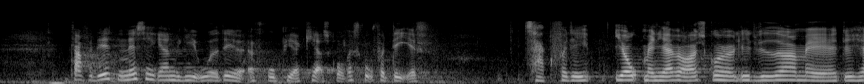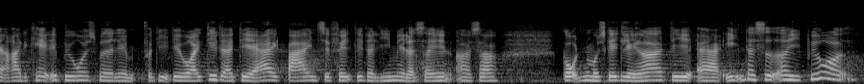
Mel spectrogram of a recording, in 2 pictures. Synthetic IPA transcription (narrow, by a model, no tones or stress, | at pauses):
t͡sʰɑ̈ɡ̥fɒ̽d̥e̝d̥enːesd̥əjäɡ̥æɐnəʋe̝ɡ̥ḭːuɐ̰ðˠd̥e̝æɐfʁupʰe̝ɐkʰæɐ̰sɡ̥o̰ʋæɐsɡ̥o̝̰ːfɒd̥e̝̰ːef | t͡sʰɑ̈ɡ̥fɒ̽d̥e̝jo̝ʊmenjɑ̈ɪʋe̝ɒ̽sə̥ɡ̥ɔ̽le̝d̥ʋið̞ˠɐːmed̥e̝ɦeɐ̰ʁɑ̈d̥ikʰɛ̰ːləb̥yʁɔsmeð̞ˠlem̰fɒ̽d̥ḭːd̥e̝æjo̝ʁeɡ̥̚d̥id̥æd̥e̝æɐe̝ɡ̥əb̥ɑ̈ːe̝nt͡sʰe̝lfel̰d̥id̥æliːmel̰ɐsɑ̈ɪe̝n̰ɒ̽sɒ̽ | ɡ̥ɒ̰ːd̥en̩mɔsɡ̥e̝ːeɡ̥leŋɐːd̥e̝ʔæɐʔe̝̰nd̥ɑ̈se̝ð̞̰ˠɐied̥b̥yʁɔð̰ˠ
